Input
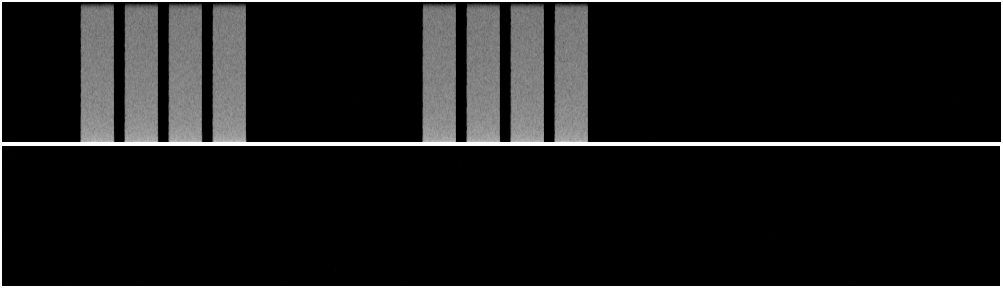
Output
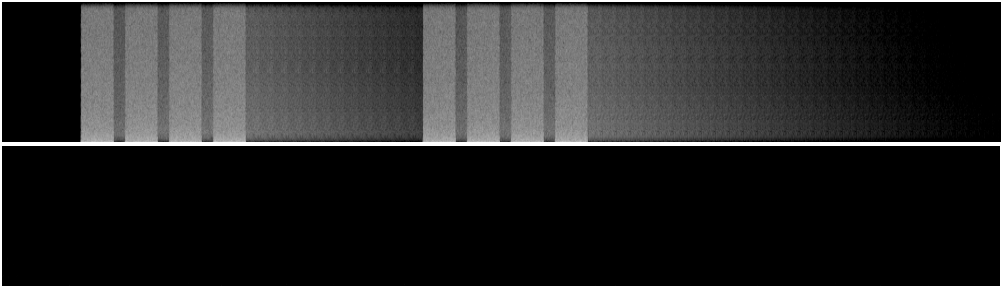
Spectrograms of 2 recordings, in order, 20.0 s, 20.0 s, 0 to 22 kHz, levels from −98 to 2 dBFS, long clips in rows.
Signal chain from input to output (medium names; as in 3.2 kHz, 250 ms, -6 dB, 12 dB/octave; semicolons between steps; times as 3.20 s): local Wiener filter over 25 samples; on a send: feedback echo behind a high-pass 141 ms, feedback 83%, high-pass 1.4 kHz, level -15.5 dB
